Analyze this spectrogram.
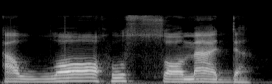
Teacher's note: the dal that is carrying the dhamma becomes sakin, and because it's one of the qalqala letters, then it's read with an echo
